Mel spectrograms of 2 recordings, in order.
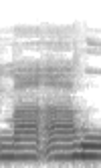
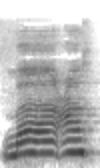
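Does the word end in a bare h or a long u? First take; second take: long u; bare h. First: The word ends with a long u vowel. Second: The word ends on a bare h sound. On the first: The speaker calls it wrong. "jangan berhenti ma'ahu" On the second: The speaker calls it right. "kena berhenti ma'ah"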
